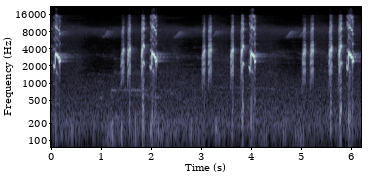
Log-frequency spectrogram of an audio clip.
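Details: Sooty-headed bulbul challenging opponents, played to coax other bulbuls to sing back: repeated phrases of quick crisp notes that close in a clear downward-slurred whistle, the phrase returning roughly every second and a half.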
